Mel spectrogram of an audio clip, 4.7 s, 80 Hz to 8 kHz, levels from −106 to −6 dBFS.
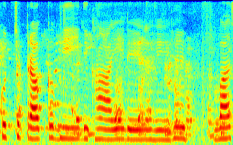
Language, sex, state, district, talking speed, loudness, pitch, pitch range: Hindi, female, Madhya Pradesh, Dhar, 105 wpm, -19 LUFS, 210 Hz, 200-225 Hz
